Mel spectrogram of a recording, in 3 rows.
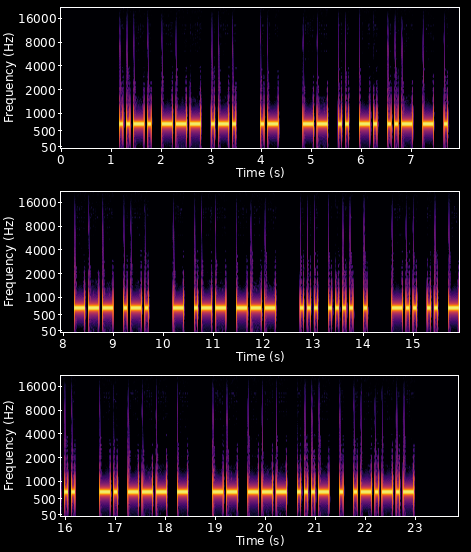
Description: Morse code, heard as a keyed tone, about 17 wpm, 700 Hz. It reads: FOR A MINUTE OR TWO SHE DID NOT MOVE.
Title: Sentences from Top 1000 Words - Review Part 1 - 17wpm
